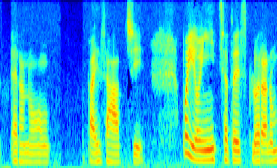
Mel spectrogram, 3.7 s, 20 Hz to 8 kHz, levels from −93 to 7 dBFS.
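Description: At 0.02–0.14 s and 0.80–1.10 s, comfort noise in place of the background, likely from discontinuous transmission: flat, detailless hiss, about 4 and 10 dB quieter, not a dropout's silence.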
